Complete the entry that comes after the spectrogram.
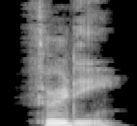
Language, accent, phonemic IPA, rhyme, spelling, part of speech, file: English, Australia, /ˈfuːdi/, -uːdi, foodie, noun, En-au-foodie.ogg
- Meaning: A person with a special interest in or knowledge of food, a gourmet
